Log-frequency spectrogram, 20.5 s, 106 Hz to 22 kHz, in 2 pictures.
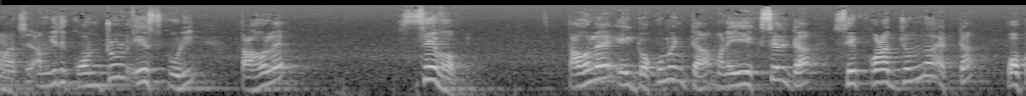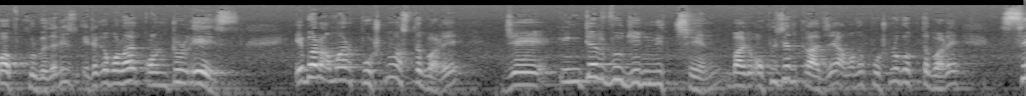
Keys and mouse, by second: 0.9 click, 0.9 typing, 1.3 ctrl+s, 13.1 click, 13.1 typing.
